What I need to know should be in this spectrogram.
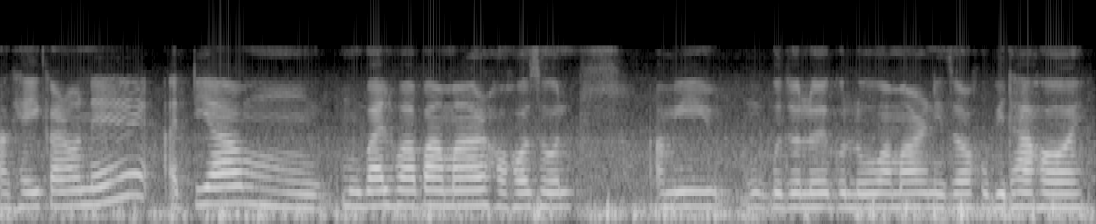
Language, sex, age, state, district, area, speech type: Assamese, female, 30-45, Assam, Lakhimpur, rural, spontaneous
